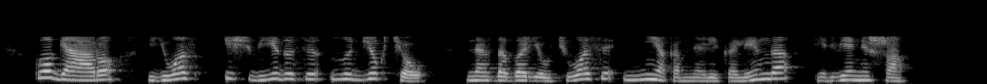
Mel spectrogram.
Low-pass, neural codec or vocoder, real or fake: 3.6 kHz; none; real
